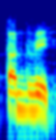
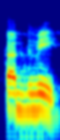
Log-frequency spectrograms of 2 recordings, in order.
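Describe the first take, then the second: The two takes are said the same way.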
